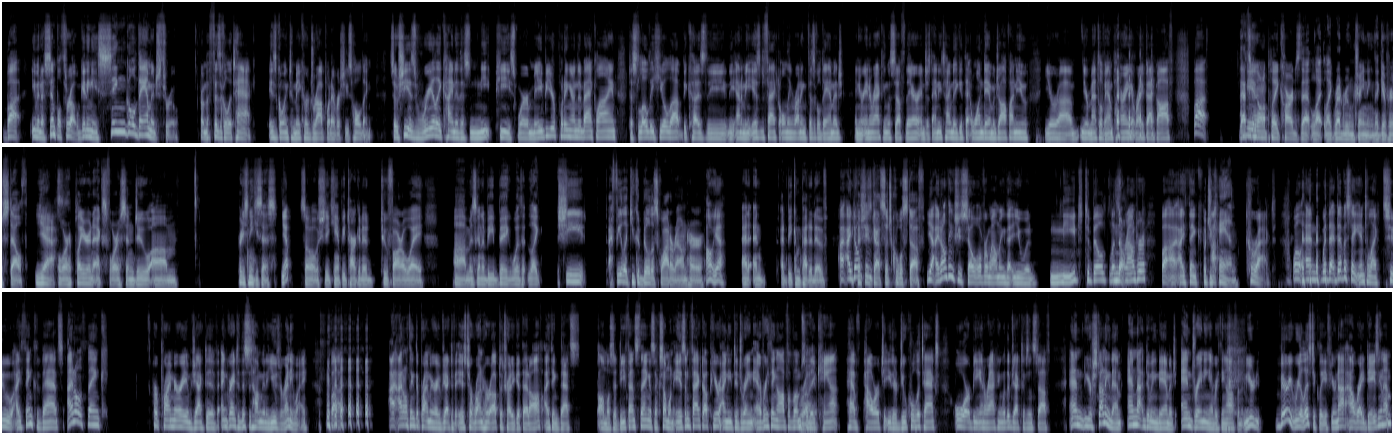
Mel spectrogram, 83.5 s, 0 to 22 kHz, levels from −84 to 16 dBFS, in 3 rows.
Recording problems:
none

